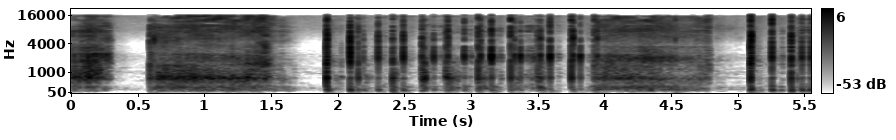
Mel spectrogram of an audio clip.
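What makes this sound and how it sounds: Long nails scratch and scrape along the printed surface of a hollow, cylindrical kraft cardboard tube made for almond dragees. Two long, dry, raspy scrapes alternate with rapid bursts of sharp scratchy ticks, and the sound ends on a few crisp high scratches.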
